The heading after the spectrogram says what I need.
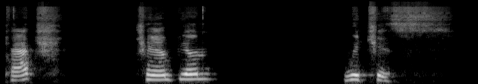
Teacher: the cha starts out as a t is released as a sh · So this is voiceless, unaspirated, palatal, African. So the ch is voiceless, unaspirated, palatal, affricate.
